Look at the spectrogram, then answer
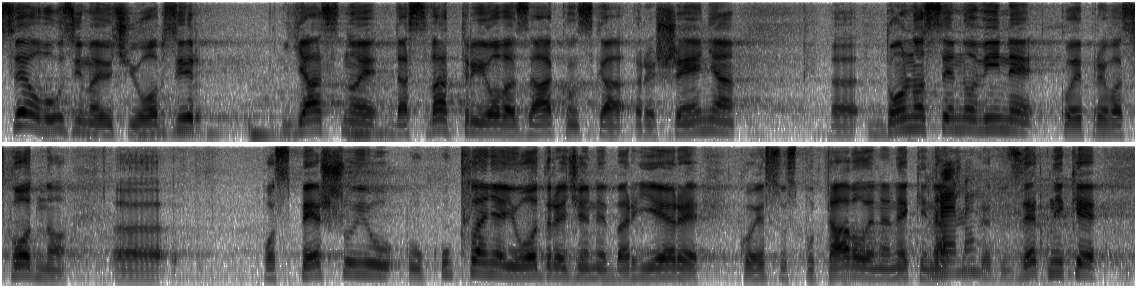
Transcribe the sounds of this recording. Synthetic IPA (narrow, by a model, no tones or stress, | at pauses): sʋe̞o̞ʋo̞uzimajut͡ɕiuo̞bziɾ | jasno̞je̞d̪asʋat̪ɾiːo̞ʋazaːko̞nskaɾe̞ʃe̞ːɲa | d̪o̞no̞se̞no̞ʋine̞ko̞je̞pɾe̞ʋasxo̞d̪no̞ | po̞spe̞ʃujuuklˠaɲajuo̞d̪ɾe̞d͡ʑe̞ne̞baɾijeːɾe̞ko̞je̞susput̪aːʋale̞nane̞kinaːiipɾed̪uze̞t̪nike̞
